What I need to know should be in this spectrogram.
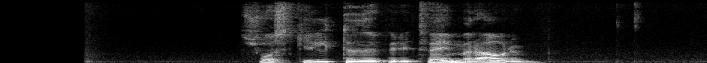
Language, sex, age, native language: Icelandic, male, 60-69, Icelandic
